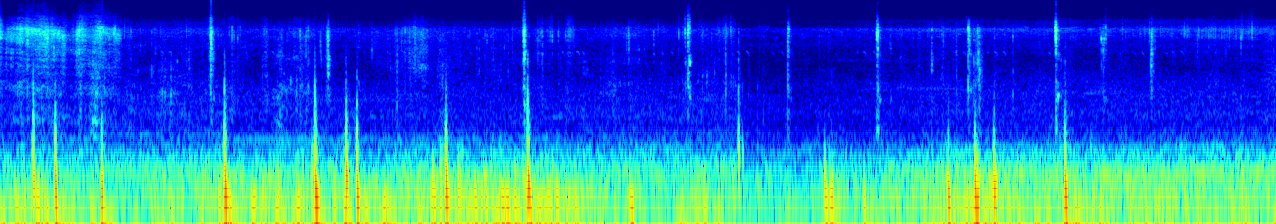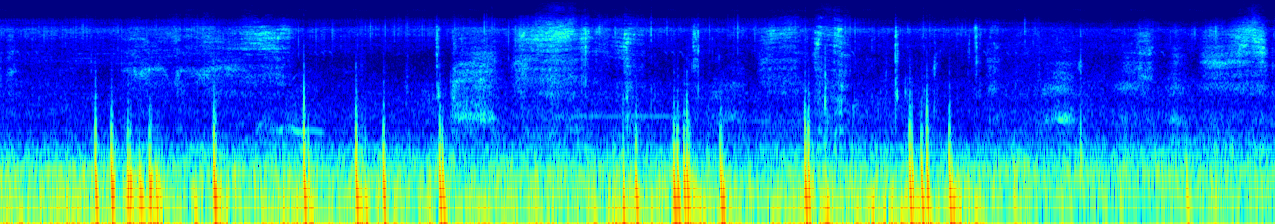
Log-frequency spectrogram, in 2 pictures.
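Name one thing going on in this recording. A man chews and crunches food close by.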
